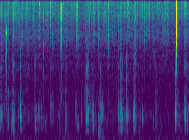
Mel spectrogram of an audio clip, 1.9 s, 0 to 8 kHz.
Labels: {"label": "biophony, sea urchins (Echinidae)", "recorder": "SoundTrap 600 or HydroMoth"}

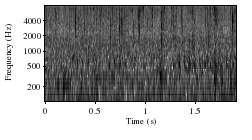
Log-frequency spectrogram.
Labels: {"label": "biophony", "recorder": "SoundTrap 500"}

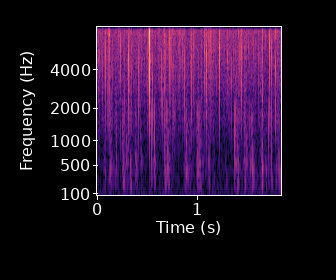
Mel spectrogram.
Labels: {"label": "biophony, sea urchins (Echinidae)", "recorder": "SoundTrap 600 or HydroMoth"}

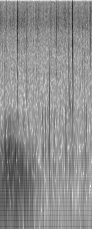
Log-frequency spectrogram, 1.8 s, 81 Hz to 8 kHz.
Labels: {"label": "biophony, growl", "recorder": "SoundTrap 600 or HydroMoth"}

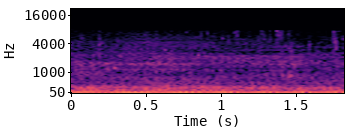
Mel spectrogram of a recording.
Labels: {"label": "anthrophony, boat engine", "recorder": "SoundTrap 300"}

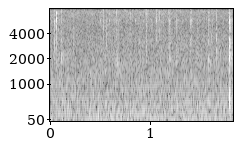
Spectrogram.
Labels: {"label": "ambient", "recorder": "HydroMoth"}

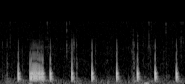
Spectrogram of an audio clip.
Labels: {"label": "biophony, knock croak", "recorder": "SoundTrap 300"}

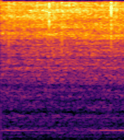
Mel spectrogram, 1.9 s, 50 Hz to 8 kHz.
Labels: {"label": "anthrophony, boat engine", "recorder": "SoundTrap 500"}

